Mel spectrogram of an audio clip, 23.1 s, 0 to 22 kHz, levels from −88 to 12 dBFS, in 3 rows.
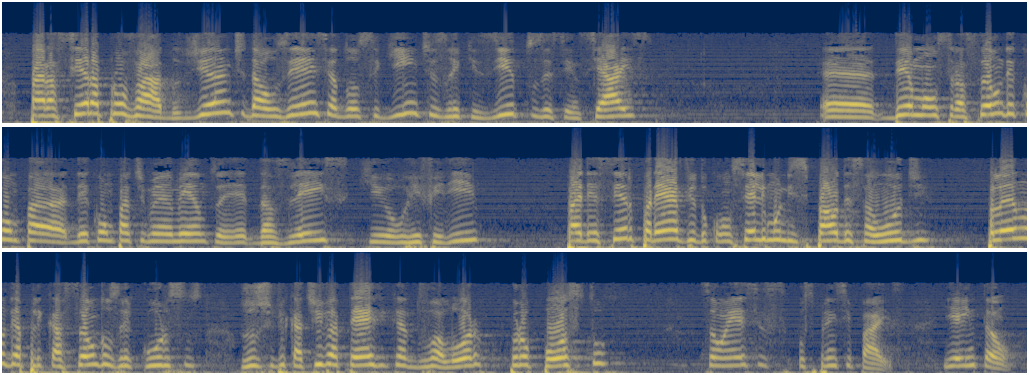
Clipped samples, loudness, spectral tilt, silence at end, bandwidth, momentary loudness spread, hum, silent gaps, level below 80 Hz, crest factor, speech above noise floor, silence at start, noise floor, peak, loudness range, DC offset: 1%; -11 LUFS; -5.5 dB/octave; 0.15 s; 9.6 kHz; 11 LU; none; none; -24 dBFS; 10 dB; 36 dB; 0.2 s; -46 dBFS; 0 dBFS; 5 LU; under 0.1%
